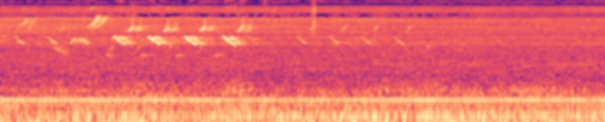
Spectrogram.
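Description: A songbird singing a run of short, clear down-slurred chirps, about three a second, loudest in the middle and dying away about four seconds in. Under it runs a steady low hum and rumble.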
